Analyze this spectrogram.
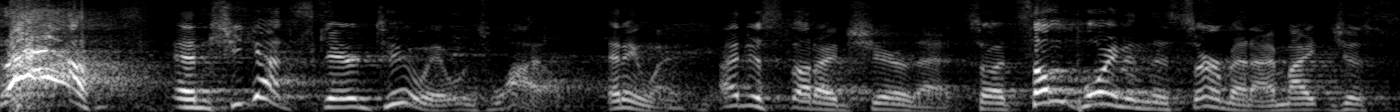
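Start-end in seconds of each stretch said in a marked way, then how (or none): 0.0-0.8 very high, loud shriek; startled scream. Retold or imitated. Daughter scared in return, shrieking back. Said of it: "And she goes".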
